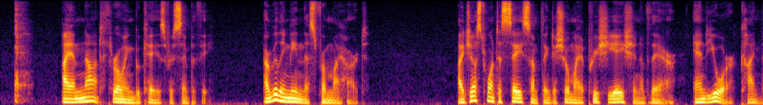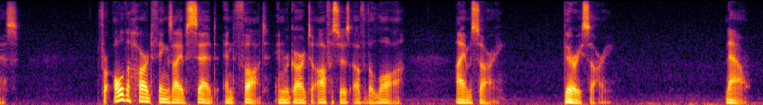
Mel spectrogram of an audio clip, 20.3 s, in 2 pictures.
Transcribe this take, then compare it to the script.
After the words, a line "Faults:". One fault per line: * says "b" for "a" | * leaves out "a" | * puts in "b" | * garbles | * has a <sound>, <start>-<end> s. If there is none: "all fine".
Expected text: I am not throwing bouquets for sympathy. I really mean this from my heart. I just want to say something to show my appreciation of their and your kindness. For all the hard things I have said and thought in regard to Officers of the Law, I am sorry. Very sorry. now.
I am not throwing bouquets for sympathy. I really mean this from my heart. I just want to say something to show my appreciation of their and your kindness. For all the hard things I have said and thought in regard to Officers of the Law, I am sorry. Very sorry. now.
Faults:
* has a cough, 0.2-0.5 s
